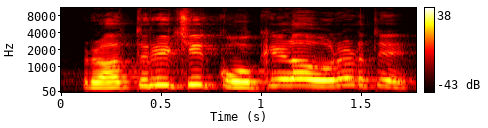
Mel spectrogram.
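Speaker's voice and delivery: high, forceful declaration; insistent character voice. A narrator's reading. Man arguing about birds at night, high insistence.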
